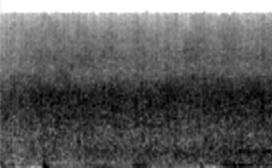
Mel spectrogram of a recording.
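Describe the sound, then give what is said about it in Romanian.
Audience applause for the people behind a project, heard as dense, steady clapping that fills the whole stretch at an even loudness, with no voices on top. “Încă o dată aplauze celor implicați în acest proiect de inteligență foarte artificială.”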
